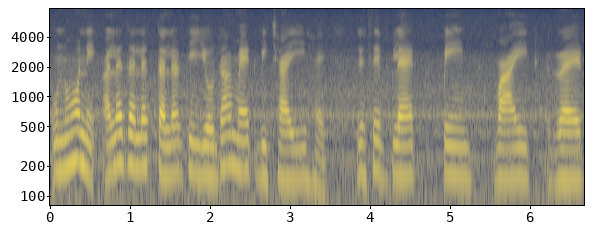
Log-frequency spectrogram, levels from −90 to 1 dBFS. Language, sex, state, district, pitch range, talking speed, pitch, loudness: Hindi, female, Maharashtra, Mumbai Suburban, 150-180 Hz, 135 wpm, 160 Hz, -18 LUFS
